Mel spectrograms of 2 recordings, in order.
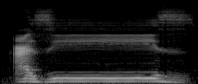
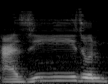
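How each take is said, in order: First: The word ends without the final 'un' sound. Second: The word ends with a final 'un' sound. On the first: The speaker calls it right. "Tapi zunnya hilang" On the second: The speaker calls it wrong. "ketika wakof di sini berhenti di sini kita tidak membaca azizun"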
